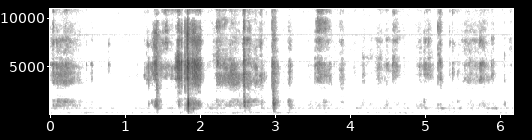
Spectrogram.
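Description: Pages of a paperback picture book being turned by hand: quiet paper rustles and small clicks, loudest about two seconds in, then trailing off into fainter handling sounds.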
